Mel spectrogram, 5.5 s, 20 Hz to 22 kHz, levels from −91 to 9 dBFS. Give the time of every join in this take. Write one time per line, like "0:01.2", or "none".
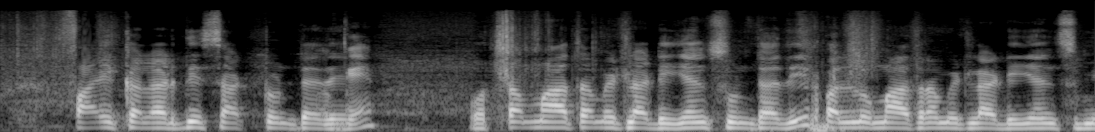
0:01.7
